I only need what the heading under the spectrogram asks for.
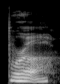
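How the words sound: It is said in a disappointed tone. The speaker is let down.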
